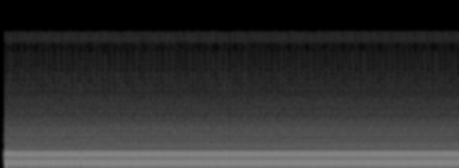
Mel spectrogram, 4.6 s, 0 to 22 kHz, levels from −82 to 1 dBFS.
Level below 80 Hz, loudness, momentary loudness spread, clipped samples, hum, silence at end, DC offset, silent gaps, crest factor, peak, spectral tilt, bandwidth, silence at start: -44 dBFS; -33 LUFS; 0 LU; under 0.1%; 50 Hz at -60 dBFS; 0 s; under 0.1%; none; 16 dB; -18 dBFS; -5 dB/octave; 11.5 kHz; 0.05 s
